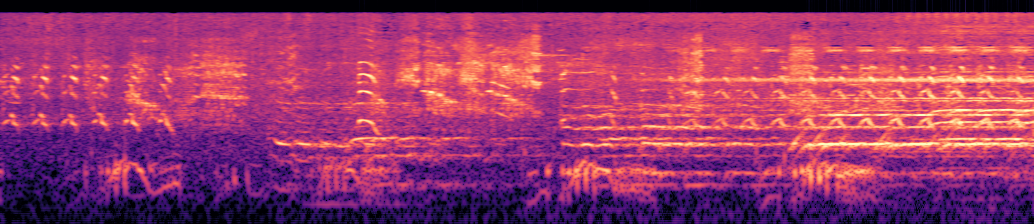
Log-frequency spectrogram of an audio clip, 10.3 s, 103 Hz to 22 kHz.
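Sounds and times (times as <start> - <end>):
birds chirping and warbling outdoors: 0.0 - 10.2.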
